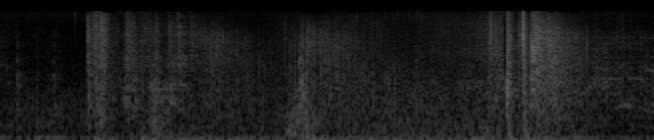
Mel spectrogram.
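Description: Three heavy tank gun blasts from a derp gun in a video game battle, each a sharp boom with a rumbling tail, spaced roughly a second and a half apart over a steady low engine drone.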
